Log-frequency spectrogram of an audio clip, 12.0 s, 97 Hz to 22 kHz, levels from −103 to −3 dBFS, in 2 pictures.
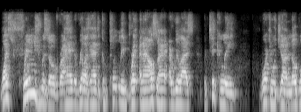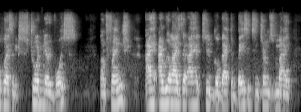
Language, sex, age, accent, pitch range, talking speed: English, male, 40-59, American, 135-160 Hz, 230 wpm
